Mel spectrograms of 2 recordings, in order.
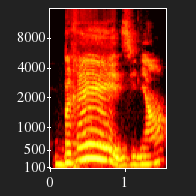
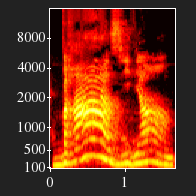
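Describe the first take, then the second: First: The first vowel sounds like 'e'. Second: The first vowel sounds like 'a'. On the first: The speaker calls it right. "É brésilien" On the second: The speaker calls it wrong. "não é brasilien"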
